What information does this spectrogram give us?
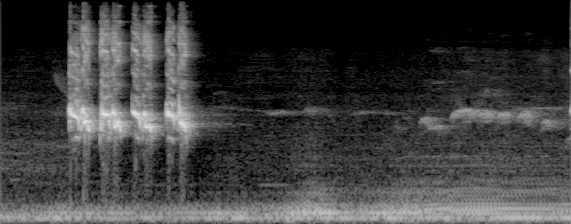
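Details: Punglor merah, the orange-headed thrush, from Singaraja in North Bali, sung to draw out other birds' song: four quick, bright, sharply stressed phrases in a row, a soft drawn whistle after, then a fresh note at the end.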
